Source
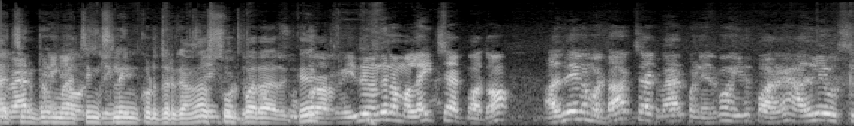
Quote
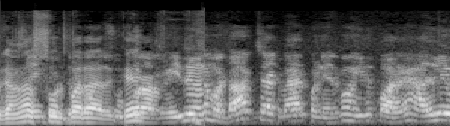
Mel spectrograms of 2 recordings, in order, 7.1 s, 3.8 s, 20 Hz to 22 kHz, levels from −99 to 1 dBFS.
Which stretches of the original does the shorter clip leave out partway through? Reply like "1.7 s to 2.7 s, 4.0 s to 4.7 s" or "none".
3.1 s to 4.8 s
